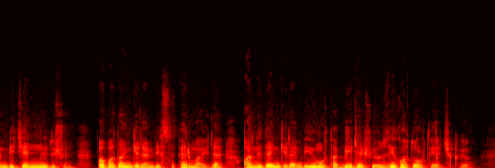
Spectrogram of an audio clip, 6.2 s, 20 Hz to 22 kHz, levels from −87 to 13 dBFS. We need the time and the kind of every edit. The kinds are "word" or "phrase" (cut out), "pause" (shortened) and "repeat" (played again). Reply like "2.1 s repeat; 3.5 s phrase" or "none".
none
